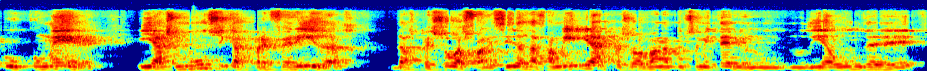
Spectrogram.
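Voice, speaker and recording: A man from Cuba with a Cuban Spanish accent, a native Spanish speaker mixing Portuguese and Spanish haltingly as he gives an informal talk. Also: medium pitch. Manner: halting, searching for words. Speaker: project musician speaking at a talk. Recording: very echoey room.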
